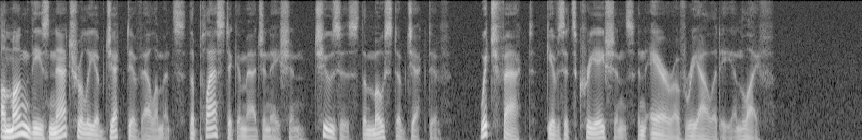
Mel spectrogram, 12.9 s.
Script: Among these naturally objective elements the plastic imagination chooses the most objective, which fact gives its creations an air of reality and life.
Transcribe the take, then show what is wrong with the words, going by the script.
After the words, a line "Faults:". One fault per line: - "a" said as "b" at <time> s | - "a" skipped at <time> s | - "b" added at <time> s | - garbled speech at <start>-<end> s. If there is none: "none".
Among these naturally objective elements the plastic imagination chooses the most objective, which fact gives its creations an air of reality and life.
Faults:
none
